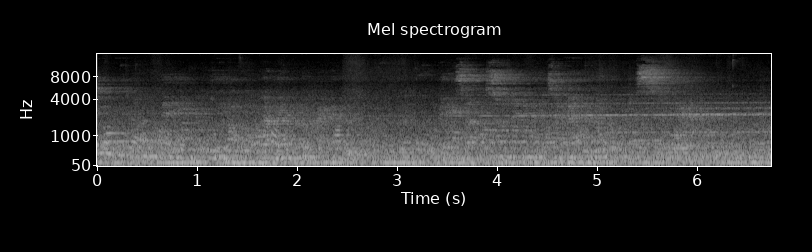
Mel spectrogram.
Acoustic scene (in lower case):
subway station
